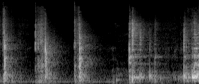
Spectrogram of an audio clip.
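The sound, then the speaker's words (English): A knife chops onions in a kitchen, giving a few sharp, separate strokes at an uneven pace, each a crisp percussive hit with short quiet gaps between them. “I'm going to chop up some onions.”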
